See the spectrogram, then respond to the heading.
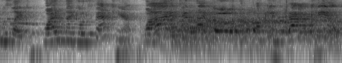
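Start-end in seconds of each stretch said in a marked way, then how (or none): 1.9-4.6 exasperated outcry. Retold or imitated. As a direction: wail the question in loud regret. Escalated repeat of her lament.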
